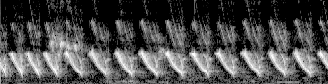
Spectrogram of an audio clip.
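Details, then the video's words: Timbrado canary singing a fast trill of bright downward-sweeping whistled notes, about four per second, steady and loud throughout. "Canary singing Strong Bird - ذكر كناري تغريد نار"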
